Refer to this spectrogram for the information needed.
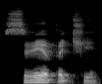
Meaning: nominative/accusative plural of све́точ (svétoč)
- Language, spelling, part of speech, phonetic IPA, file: Russian, светочи, noun, [ˈsvʲetət͡ɕɪ], Ru-светочи.ogg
